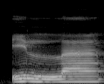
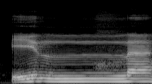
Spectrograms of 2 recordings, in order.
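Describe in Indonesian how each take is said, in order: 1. Huruf l yang ganda hanya ditahan sebentar. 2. Huruf l yang ganda ditahan terlalu lama. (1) "lamnya cukup tasdid" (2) "nggak boleh terlalu panjang"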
